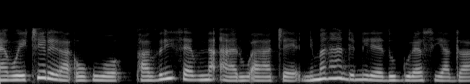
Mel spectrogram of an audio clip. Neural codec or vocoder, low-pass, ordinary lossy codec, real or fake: codec, 16 kHz, 1 kbps, FunCodec, trained on LibriTTS, 50 frames a second; 5.4 kHz; none; fake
